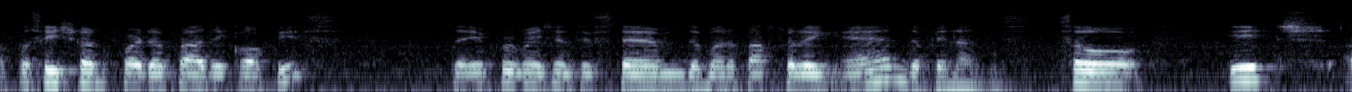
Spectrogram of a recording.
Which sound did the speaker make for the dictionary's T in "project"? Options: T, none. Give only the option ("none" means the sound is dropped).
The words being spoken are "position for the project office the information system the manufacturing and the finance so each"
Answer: none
